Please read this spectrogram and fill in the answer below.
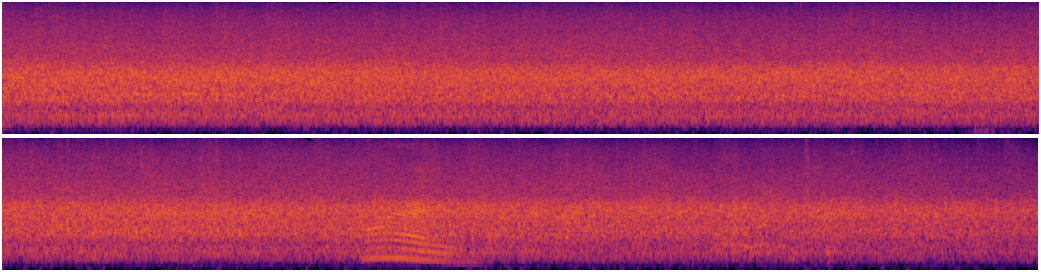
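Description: Large audience applauding steadily, dying away near the end. A single voice calls out briefly about seven seconds in.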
